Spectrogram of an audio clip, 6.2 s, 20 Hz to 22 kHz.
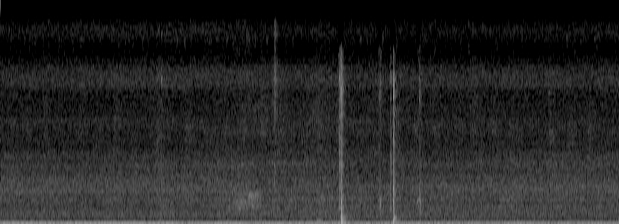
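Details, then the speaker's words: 2007 Chevy Corvette C6 with LS2 400 hp engine and 260,000 miles, started on a jump pack after sitting unrun for a while: steady, low, even idle with no misses or knocks, running very well. "it's actually running very well"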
